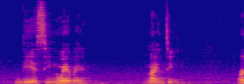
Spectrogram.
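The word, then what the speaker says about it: diez: gave me to these so for DS It's not DS but it's rather like th so DS and 12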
